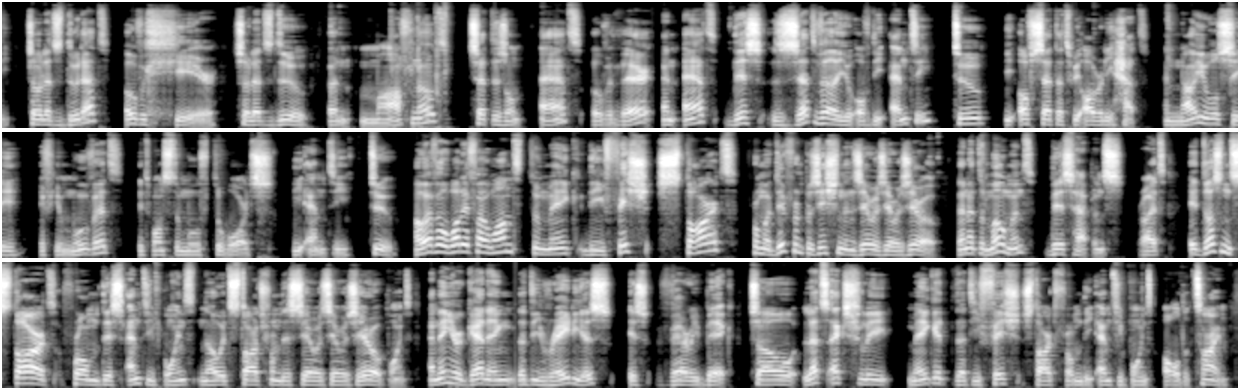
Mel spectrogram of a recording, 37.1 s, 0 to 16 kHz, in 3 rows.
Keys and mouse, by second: 0.1-0.6 middle drag, 1.0 middle click, 2.4 click, 3.1 shift+a, 7.2-9.6 drag, 9.9-10.9 drag, 11.5 alt+g, 12.2 g, 14.9 g, 15.8 click, 21.6 click, 22.1 space, 26.2 space, 35.8 space, 36.6 middle click.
